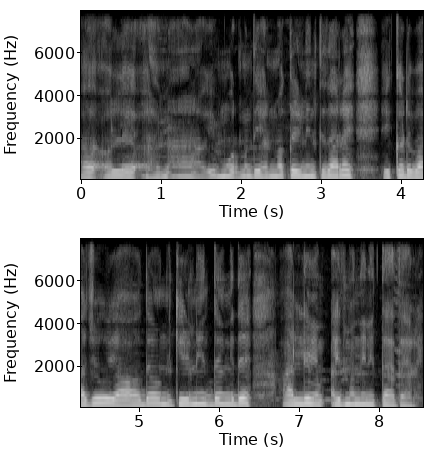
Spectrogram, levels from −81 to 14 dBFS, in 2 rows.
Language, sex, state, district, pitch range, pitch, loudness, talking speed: Kannada, female, Karnataka, Bijapur, 225-245 Hz, 235 Hz, -15 LUFS, 110 wpm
